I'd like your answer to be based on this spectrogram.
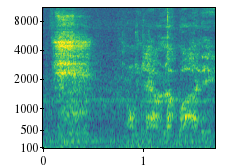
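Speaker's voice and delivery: hushed mock-secret whisper. Joking secret about retiring.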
